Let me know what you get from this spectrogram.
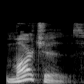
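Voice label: "marches", English, British English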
